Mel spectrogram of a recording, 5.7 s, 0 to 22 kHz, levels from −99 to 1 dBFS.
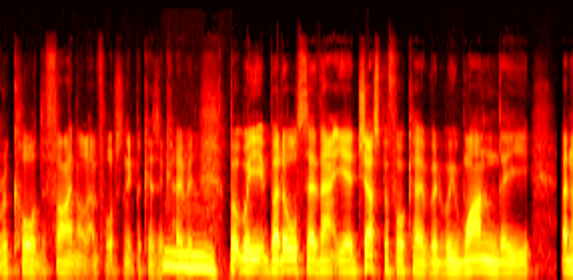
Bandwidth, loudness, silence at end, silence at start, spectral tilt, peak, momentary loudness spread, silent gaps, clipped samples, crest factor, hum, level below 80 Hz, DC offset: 11.5 kHz; -24 LUFS; 0 s; 0 s; -6 dB/octave; -6 dBFS; 13 LU; 5.55-5.60 s; under 0.1%; 18 dB; none; -56 dBFS; under 0.1%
